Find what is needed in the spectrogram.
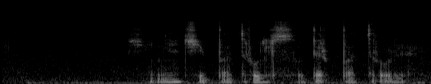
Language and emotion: Russian, neutral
